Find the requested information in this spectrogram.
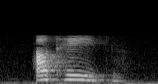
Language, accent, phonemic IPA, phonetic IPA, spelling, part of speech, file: Armenian, Eastern Armenian, /ɑtʰeˈjizm/, [ɑtʰejízm], աթեիզմ, noun, Hy-աթեիզմ.ogg
- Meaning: atheism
